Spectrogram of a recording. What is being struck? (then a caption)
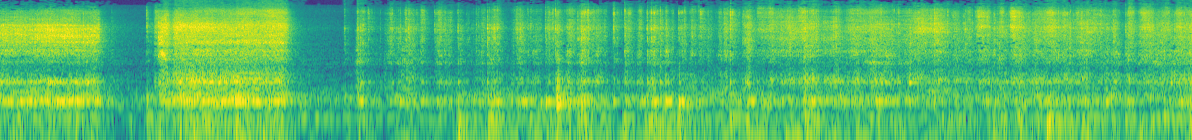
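Velvet-flocked foam mannequin head. Long pink-painted nails of both hands scratch and rub the sides of a life-size dark blue mannequin head covered in soft velvet flocking, likely foam. Two loud, steady, bright rubbing swipes come first, then quieter, irregular scratching strokes continue with a soft, hissy, high texture.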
